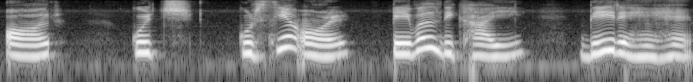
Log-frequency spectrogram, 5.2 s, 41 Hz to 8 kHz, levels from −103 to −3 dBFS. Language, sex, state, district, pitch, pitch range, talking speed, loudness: Hindi, female, Himachal Pradesh, Shimla, 245 Hz, 220-270 Hz, 105 wpm, -15 LUFS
